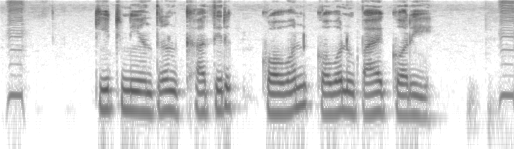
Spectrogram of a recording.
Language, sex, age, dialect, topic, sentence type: Bhojpuri, male, 25-30, Northern, agriculture, question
